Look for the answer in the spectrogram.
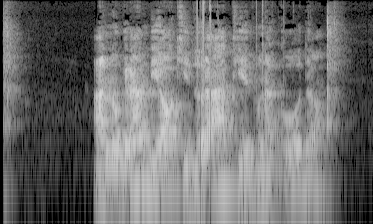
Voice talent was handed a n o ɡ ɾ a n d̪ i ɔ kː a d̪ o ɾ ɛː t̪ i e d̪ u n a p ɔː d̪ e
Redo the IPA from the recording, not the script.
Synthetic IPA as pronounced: a nː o ɡ ɾ a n d̪ i ɔ kː i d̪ o ɾ aː t̪ i e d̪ u n a k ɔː d̪ a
